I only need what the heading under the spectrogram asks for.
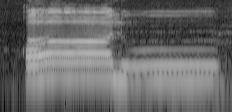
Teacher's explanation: وقالوا قلوبنا غلف، واو زبر وا، قاف کو موٹا پڑھیں گے کیونکہ حروف قاف جو ہے موٹے لفظوں میں سے ہے، اور ساتھ الف خالی ہے۔ تو الف جب خالی ہو، ما قبل زبر ہو، الف مد ہوتا ہے، 2 کاؤنٹ کھینچ کے پڑھیں گے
